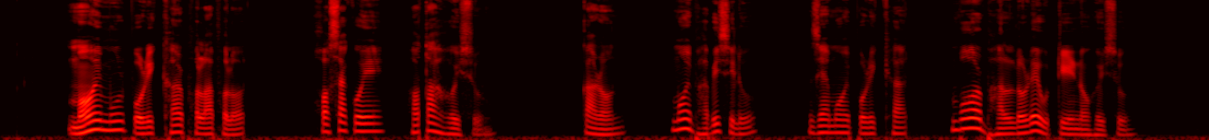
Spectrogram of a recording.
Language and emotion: Assamese, sad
